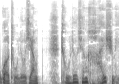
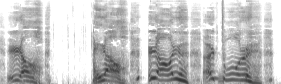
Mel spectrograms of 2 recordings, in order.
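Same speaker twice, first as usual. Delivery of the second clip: frantic crying out; 12 semitones higher, slower than usual. Acted. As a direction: wail the word over and over in agony. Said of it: "狂喊着". (小潘狂喊着)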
